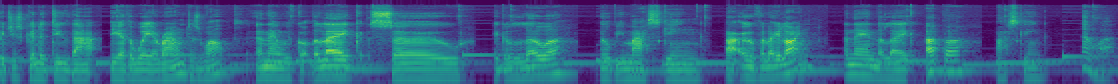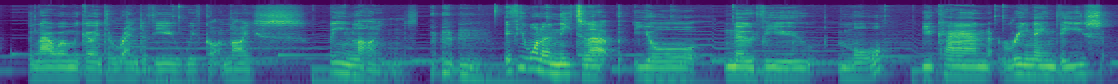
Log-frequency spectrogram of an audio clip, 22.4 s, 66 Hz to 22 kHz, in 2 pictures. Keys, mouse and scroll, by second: 1.1 click, 2.3 scroll up 1, 2.6 space, 2.8 click, 3.1 space, 4.0-4.4 scroll down 1, 4.4 space, 4.5 click, 4.7-5.0 scroll up 1, 5.0 click, 5.4 space, 7.1-7.6 scroll up 1, 8.1 space, 9.0 click, 9.5 space, 9.8 click, 10.6 space, 11.3 click, 13.4-14.6 scroll up 1, 15.3-16.3 scroll down 1, 16.3 click, 16.8-17.5 scroll down 1, 17.5 space, 17.8 click, 18.0 space, 18.7-19.6 scroll up 1, 19.6 space, 20.0 click, 20.1 space, 20.2 click, 20.3-21.1 scroll up 1, 21.1 click.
